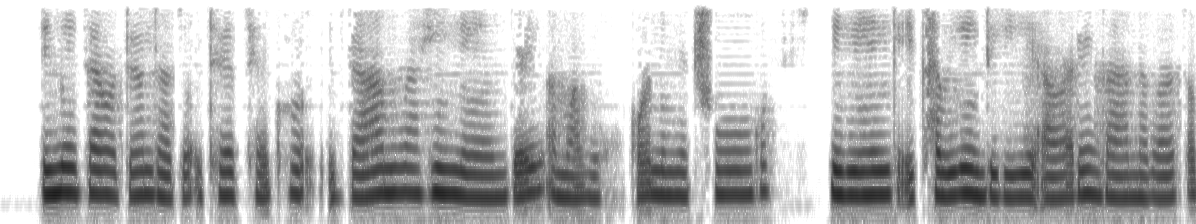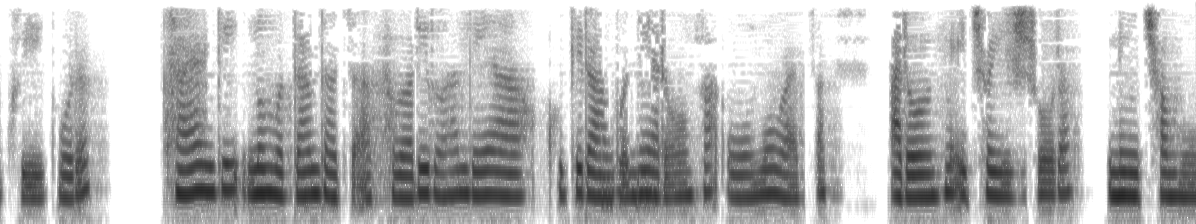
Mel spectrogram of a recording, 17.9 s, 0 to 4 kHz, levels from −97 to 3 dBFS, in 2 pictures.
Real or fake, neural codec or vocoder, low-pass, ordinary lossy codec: fake; codec, 16 kHz, 1 kbps, FunCodec, trained on LibriTTS, 50 frames a second; 3.6 kHz; AAC, 16 kbps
